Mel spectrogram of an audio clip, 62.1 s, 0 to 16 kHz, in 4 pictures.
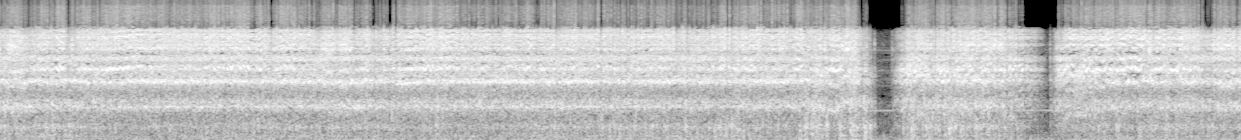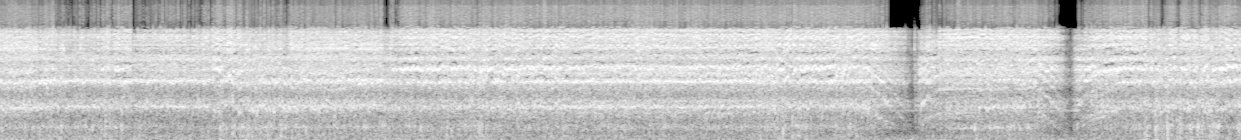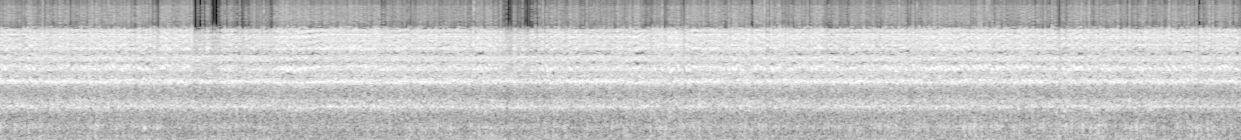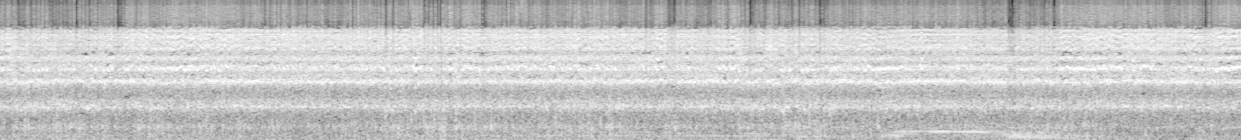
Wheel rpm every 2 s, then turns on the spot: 220, 230, 230, 230, 230, 140, 140, 220, 230, 220, 210, 210, 210, 140, 150, 230, 230, 230, 230, 230, 240, 230, 240, 230, 230, 240, 230, 230, 230, 230, 230.
none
